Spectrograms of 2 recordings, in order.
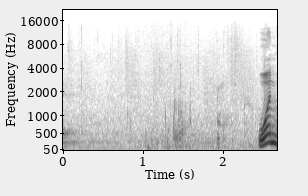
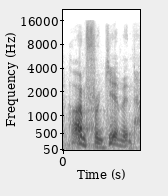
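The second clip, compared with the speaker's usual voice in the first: soft imitation of a moved convert; hushed, lightly acted tearful realization; retold tearful relief; 7 dB quieter than usual. Preacher voices the inmate just saved at jail, softly moved. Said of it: "starts crying".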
